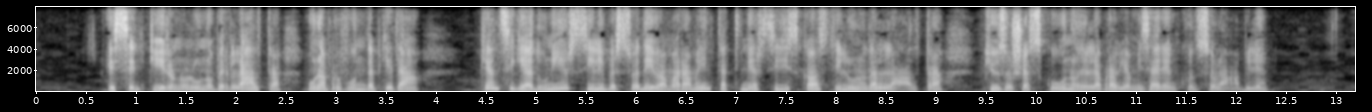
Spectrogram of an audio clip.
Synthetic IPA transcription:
esːent̪iːɾonoluːnoperlalt̪ɾaunapɾofond̪apjet̪a | k̟eant̪sikead̪unirsiliperswad̪eːvaːmaɾament̪eat̪ːenersid̪iskɔst̪iluːnod̪alːalt̪ɾa | k̟juːzot͡ʃaskuːnonelːapɾʔɔːpɾjamizɛːɾjaiŋkʰonsola̰ːbile

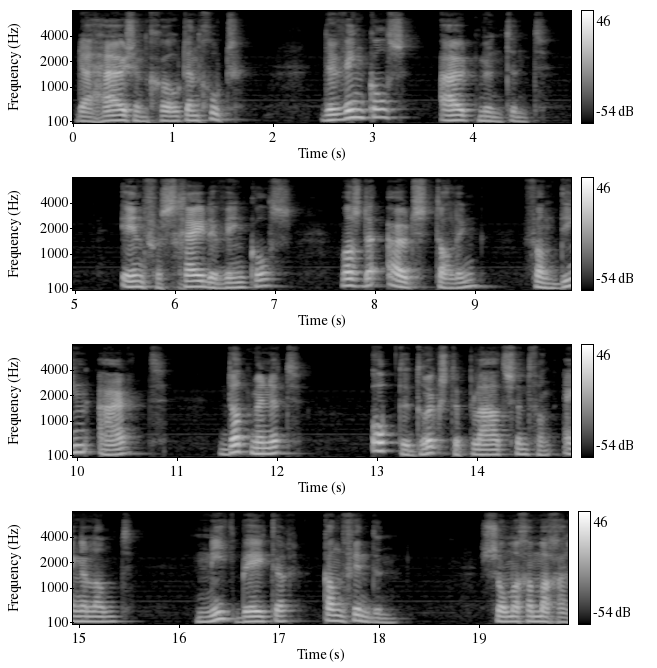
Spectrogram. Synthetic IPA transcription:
dəɦœɥzənχrowtɛnχut | dəʋɪŋkəlˠs | œɥtmɵntənt | ɪnvəɹsχɛjdəʋɪŋkəlˠs | ʋɑzdəʔœɥtstɑlɪŋ | v̥ɑndinaːɹt | dɑtmɛnɦət | ɔp̚dədrɵkstəplaːtsənvɑnɛŋəlɑnt | nitbejtər | kɑnvɪndən | sɔməχəmɑχa

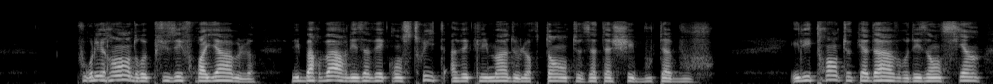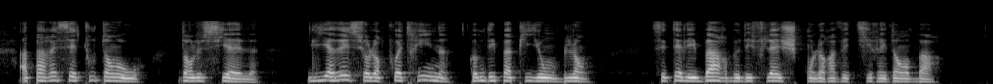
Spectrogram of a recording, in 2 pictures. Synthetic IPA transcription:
puʁleʁɑ̃d̪ʁəplyzefχwajabl | lebaʁbaʁlezavɛkɔ̃st̪χɥit̪ʰavɛklemɛ̃d̪əlœʁt̪ɑ̃t̪zat̪aʃebut̪abu | elet̪χɑ̃t̪kʲad̪avʁəd̪ezɑ̃sjɛ̃ | a̰paʁɛsɛt̪ut̪ɑ̃o | d̪ɑ̃ləsjɛl | ilijavɛsyʁlœʁpwat̪χinkɔmd̪epapijɔ̃blɑ̃ | set̪ɛlebaʁbəd̪eflɛʃkɔ̃lœʁavɛt̪ʰiʁed̪ɑ̃ba

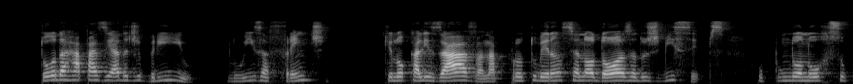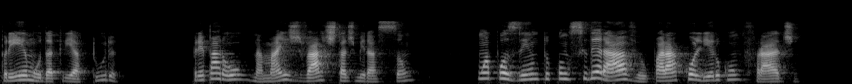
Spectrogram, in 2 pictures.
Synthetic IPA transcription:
t̪od̪ɐaɦapaziad̪ɐd͡ʒɪbɾiju | luizafɾẽnt͡ʃɪ̥ | kɪlokalizavɐnɐpɾot̪ubeɾɐ̃siɐnɔd̪ɔzɐd̪ʊzbiseps | ʊpũd̪onoɾsupɾẽmʊd̪ɐkɾiat̪uɾɐ | pɾepaɾownɐmajzvaʃt̪ɐaːd͡ʒmiɾasɐ̃w̃ | ũapozẽnt̪ʊkõsid̪eɾavewpaɾɐːkoʎeɾʊkõfɾa̰d͡ʒɪ

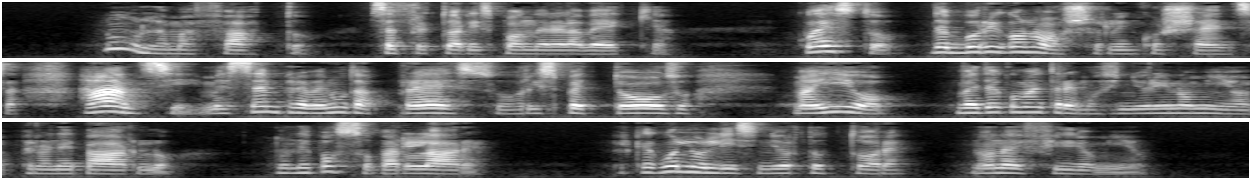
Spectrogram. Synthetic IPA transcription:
nulːamafːat̪ːo | safːɾet̪ːɔarːispond̪eɾelavɛkʲːja | kwest̪od̪ɛbːorikonoʃːerloiŋkoʃːɛnt̪saant̪sḭmɛsːɛmpɾevenuːt̪aːpːɾɛsːorispet̪ːoːzo | mʔaiːo | vɛːd̪ekomet̪ɾɛːmosiɲːoɾiːnomiːoapːeːnaneparlo̰ | nonːepɔsːoparlaːɾḛ | perkekːwelːolisiɲːord̪ot̪ːoːɾe | nonɛfːiʎːomḭːo̰

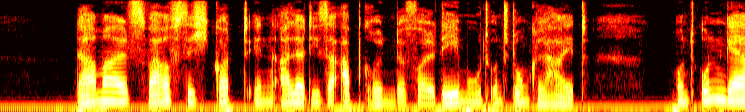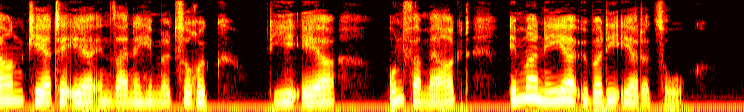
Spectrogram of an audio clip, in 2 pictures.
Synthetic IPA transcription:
d̥aːmaːlsv̥aʁfz̥ɪçɡ̥ɔtɪ̰nʔa̰lədiːzə̰ʔa̰pɡ̥ʁʏndəfɔldeːmuːtʰʊntd̥ʊŋkl̩ɦaɪt | ʔʊntʔʊnɡɛɐnkʰeːɐtʰəʔeːɐʔɪ̰nzaɪnəɦɪml̩t͡suʁʏk | d̥iːʔeːɐ | ʔʊnfɛɐmɛɐkt | ʔɪmɐnɛːɐʔyːbɐdiːʔeːɐɾət͡so̰ːk̚

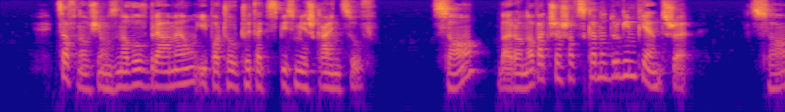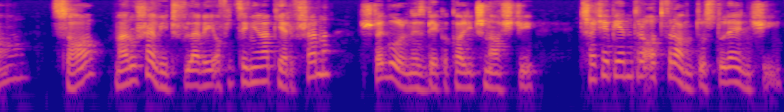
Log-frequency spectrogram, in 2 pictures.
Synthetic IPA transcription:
t̪sɔfnɔwɕɛ̃znɔvuvbɾamɛwipɔt͡ʂɔwt͡ʂɘt̪at͡ɕspʲismʲjɛʂkaɲt̪suf | t̪sɔba̰ɾɔnɔvakʂɛʂɔfskanad̪ɾuɡʲimpʲjɛnt̪ʂɛ̰ | t̪sɔ | t̪sɔmaɾuʂɛvʲit͡ʂvlɛvɛjɔfʲit̪sɘɲɛnapʲjɛɾfʂɛm | ʂt͡ʂɛɡulnɘzbʲjɛkɔkɔlʲit͡ʂnɔɕt͡ɕi | tʂɛt͡ɕɛpʲjɛnt̪ɾɔʔɔt̪fɾɔnt̪ust̪ud̪ɛɲt͡ɕḭ

